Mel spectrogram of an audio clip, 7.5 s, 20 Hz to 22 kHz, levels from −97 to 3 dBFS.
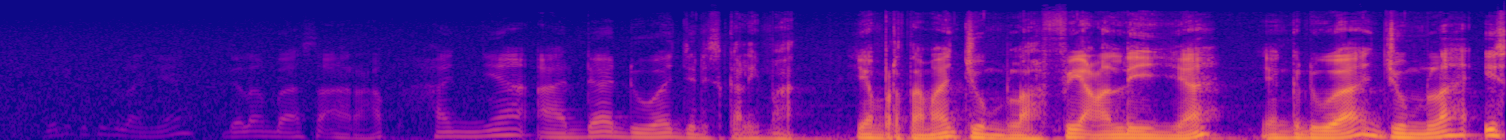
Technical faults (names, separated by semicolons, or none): none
